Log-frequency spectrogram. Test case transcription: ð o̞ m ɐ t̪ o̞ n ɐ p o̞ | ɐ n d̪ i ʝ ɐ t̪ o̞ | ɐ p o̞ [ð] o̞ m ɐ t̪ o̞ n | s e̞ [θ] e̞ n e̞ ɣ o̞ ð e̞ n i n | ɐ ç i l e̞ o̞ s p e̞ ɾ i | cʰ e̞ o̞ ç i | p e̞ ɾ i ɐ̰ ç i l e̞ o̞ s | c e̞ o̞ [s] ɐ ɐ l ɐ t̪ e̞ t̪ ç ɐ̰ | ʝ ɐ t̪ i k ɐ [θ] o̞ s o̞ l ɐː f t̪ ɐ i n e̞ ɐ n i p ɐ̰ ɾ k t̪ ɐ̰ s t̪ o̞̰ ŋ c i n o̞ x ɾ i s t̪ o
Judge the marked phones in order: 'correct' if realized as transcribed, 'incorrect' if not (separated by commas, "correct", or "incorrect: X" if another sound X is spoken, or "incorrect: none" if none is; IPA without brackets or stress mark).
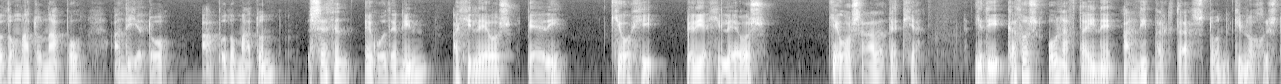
correct, correct, correct, correct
